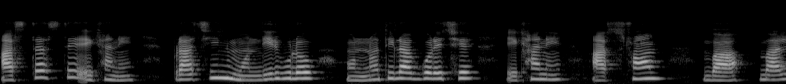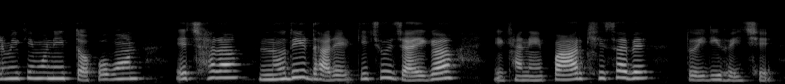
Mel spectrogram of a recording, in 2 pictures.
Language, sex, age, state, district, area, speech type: Bengali, female, 30-45, West Bengal, Jhargram, rural, spontaneous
